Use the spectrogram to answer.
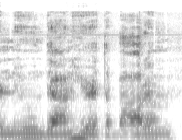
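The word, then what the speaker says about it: Nun: pronounced noon means fish the correspondences again appear to follow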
